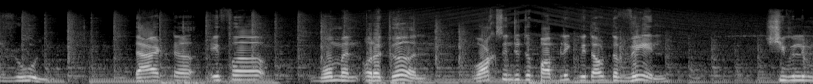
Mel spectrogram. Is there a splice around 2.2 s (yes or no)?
no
